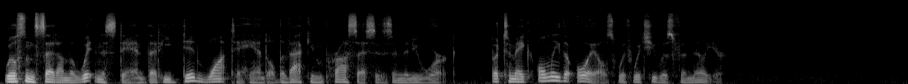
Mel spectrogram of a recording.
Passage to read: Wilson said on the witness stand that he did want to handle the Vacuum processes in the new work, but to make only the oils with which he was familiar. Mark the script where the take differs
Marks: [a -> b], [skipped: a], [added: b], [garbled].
Wilson said on the witness stand that he did want to handle the Vacuum processes in the new work, but to make only the oils with which he was familiar.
